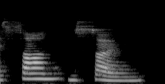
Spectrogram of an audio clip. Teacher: The sown is significantly lower in its tone. And these falling lilts of the vowel sounds from a higher to a lower pitch create a really understated melancholy effect.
